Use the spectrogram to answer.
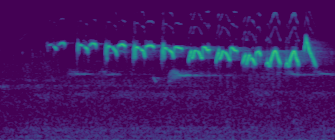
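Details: Yellow-throated warbler (Setophaga dominica) song, a bird of southeastern US pines, sycamores and bald cypress swamps: about a dozen clear, slurred, melodic whistles descending, then flicking sharply upward at the end.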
